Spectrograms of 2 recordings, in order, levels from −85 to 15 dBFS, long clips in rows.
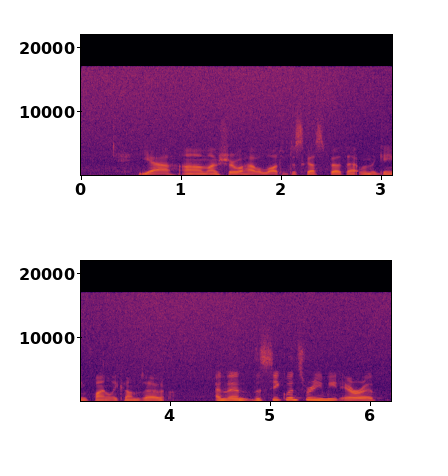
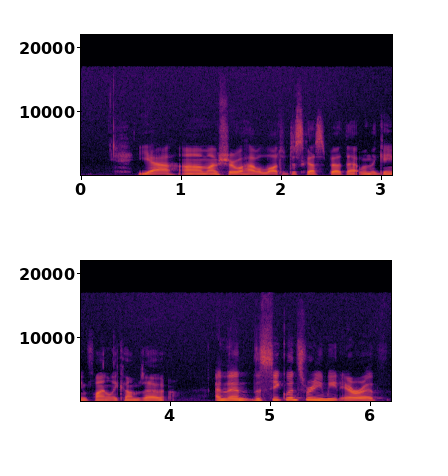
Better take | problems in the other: second | hiss; loud; throughout; 8 dB below the speech; faint in the second

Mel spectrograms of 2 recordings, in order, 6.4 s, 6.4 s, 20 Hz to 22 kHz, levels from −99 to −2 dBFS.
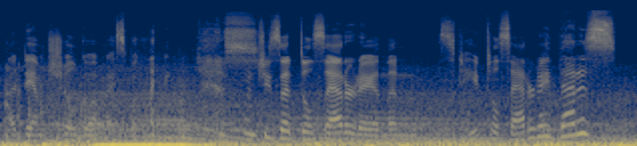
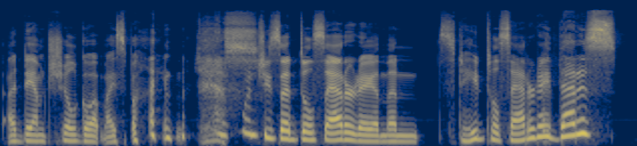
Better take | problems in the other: second | low rumble; loud; throughout; 3 dB below the speech

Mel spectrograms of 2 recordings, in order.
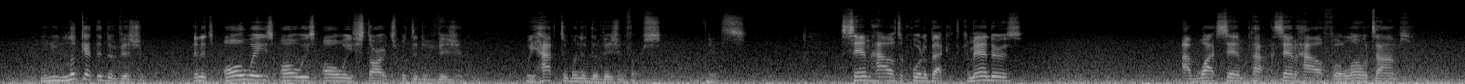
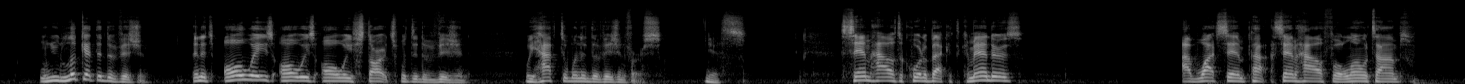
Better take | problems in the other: second | wind noise on the microphone; occasional gusts; 15 dB below the speech

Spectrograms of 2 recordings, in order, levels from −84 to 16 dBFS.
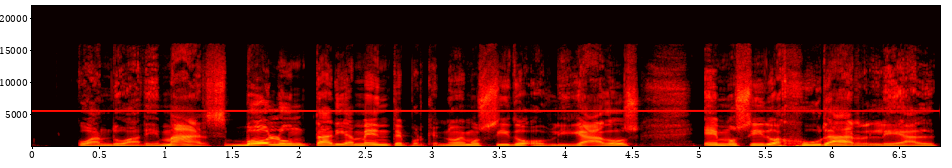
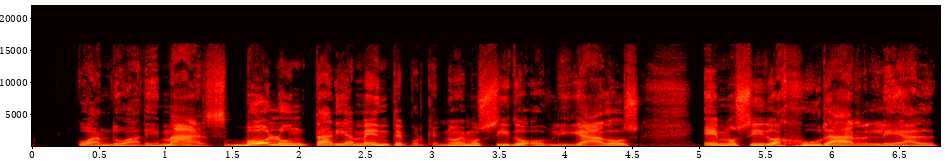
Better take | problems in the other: second | high-pitched whine; noticeable; throughout; 5.5 kHz, 15 dB below the speech

